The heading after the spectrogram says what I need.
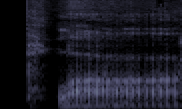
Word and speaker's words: Plaud: Did I spell it PALUD? Plod.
